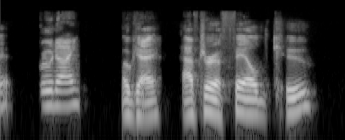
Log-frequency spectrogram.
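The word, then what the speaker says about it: Brunei: China November of 2015 situation and Bui oh brunai okay I'm sorry how do you say it brunai okay after a failed coup I don't think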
